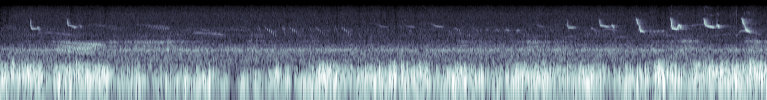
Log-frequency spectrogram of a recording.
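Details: Common chiffchaff singing near Pehritzsch, Germany: short, high, clipped notes in an uneven chiff-chaff series, partly buried under steady low wind or traffic rumble.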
